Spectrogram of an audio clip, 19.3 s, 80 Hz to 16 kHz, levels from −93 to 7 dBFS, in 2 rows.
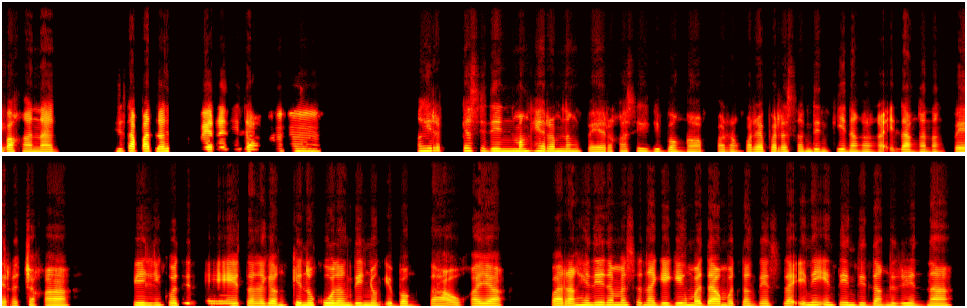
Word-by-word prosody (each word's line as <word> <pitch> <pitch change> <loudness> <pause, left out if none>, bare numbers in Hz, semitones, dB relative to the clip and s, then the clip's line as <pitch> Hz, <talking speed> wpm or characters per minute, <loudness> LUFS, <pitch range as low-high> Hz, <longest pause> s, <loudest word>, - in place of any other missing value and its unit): Baka 215 +1 +2
nag 210 -1 +1 0.6
yung 225 - -6
sapat 240 0 +7
lang 235 +1 +6
yung - - -62
pera 210 0 +6
nila, 210 -1 -2 0.5
mm. 235 -2 0 1.0
Ang 250 - +1
hirap 265 - -2 0.2
kasi 270 -2 -3
din 235 -1 +2
manghiram 235 0 +1
ng 225 0 -2
pera 210 0 -3
kasi 235 +1 -6
'di 220 0 -5
ba 205 -1 -2
nga 195 0 -5 0.2
parang 205 -1 -7
pare-parehas 210 -1 -1
lang 210 -1 -4
din 200 0 -4
kayong 205 0 -3
nangangailangan 195 -1 -2
ng 190 +1 -9
pera 190 0 -1
tsaka 220 +1 +2 0.7
feeling 225 -1 +1
ko 225 - +1
din, 215 -1 -6 0.2
eh, 205 0 +2
talagang 215 0 +1
kinukulang 225 -1 +4
din 220 0 +2
yung 225 - -18
ibang 200 -1 -2
tao 195 - 0
kaya 205 0 +3 0.5
parang 215 0 +5
hindi 240 +1 +4
naman 240 0 +2
sa 245 -1 -6
nagiging 225 -1 +2
madamot 210 0 +4
lang 210 -1 -2
din 205 0 -2
sila, 200 -1 -1
iniintindi 235 -1 0
lang 220 -1 -1
din 210 0 -2
na 210 0 +2
215 Hz, 165 wpm, -23 LUFS, 205-230 Hz, 1.0 s, sapat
